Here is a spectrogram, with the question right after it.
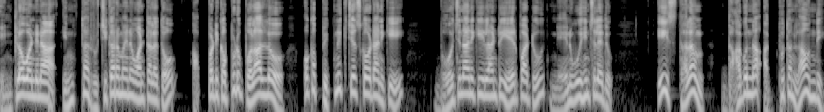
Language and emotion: Telugu, surprised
